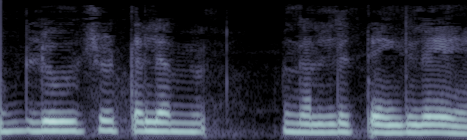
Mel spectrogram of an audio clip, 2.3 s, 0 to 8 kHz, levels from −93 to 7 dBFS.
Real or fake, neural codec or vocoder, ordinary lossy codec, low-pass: fake; codec, 24 kHz, 3 kbps, HILCodec; MP3, 32 kbps; 7.2 kHz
